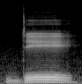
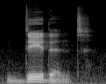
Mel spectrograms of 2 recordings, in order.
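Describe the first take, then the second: First: DIDN'T broken slowly into "di... dent"; syllable-by-syllable pronunciation. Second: "Didn't" as one joined word, sounding like "dident"; vowel in second syllable. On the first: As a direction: say "Didn't" in two separate, drawn-out syllables, di, then dent. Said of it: "A pronúncia vai ser mais ou menos assim". ("Didn't" pronunciado devagar, separado em di... dent) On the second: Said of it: "É como se tivesse uma vogal aqui". ("Didn't" pronunciado junto, como "dident", com vogal) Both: Shown as a demonstration.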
